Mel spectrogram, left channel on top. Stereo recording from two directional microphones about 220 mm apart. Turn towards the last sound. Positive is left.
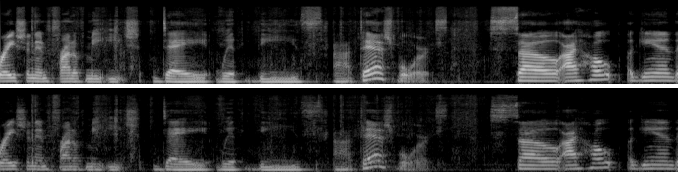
turn(degrees=55)  # may be behind; listen again after turning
